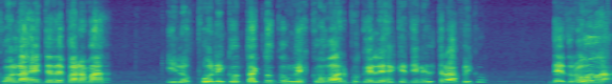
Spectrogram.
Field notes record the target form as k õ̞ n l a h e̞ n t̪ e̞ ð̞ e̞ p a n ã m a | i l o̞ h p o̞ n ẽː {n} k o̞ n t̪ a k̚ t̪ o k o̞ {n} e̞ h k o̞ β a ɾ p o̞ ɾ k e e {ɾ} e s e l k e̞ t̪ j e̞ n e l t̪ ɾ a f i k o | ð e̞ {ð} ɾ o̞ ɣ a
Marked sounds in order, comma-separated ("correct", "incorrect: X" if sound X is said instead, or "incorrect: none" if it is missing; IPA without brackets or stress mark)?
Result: incorrect: ŋ, incorrect: ŋ, incorrect: l, correct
